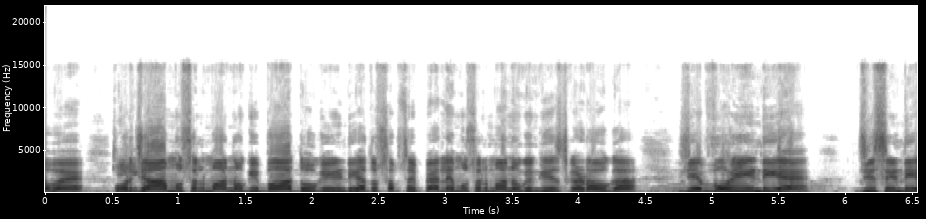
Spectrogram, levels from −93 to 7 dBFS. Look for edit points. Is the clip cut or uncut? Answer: uncut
